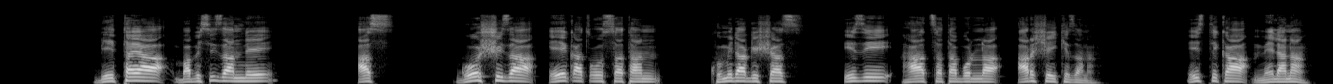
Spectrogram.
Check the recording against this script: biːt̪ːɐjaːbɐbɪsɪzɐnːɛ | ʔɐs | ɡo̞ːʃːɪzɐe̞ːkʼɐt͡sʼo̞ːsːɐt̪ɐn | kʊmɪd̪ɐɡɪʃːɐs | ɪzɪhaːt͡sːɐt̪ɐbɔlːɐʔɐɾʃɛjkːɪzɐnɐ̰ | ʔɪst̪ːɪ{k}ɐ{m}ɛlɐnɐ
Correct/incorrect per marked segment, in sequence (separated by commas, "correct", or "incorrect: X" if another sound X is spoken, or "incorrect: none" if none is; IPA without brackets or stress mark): correct, correct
